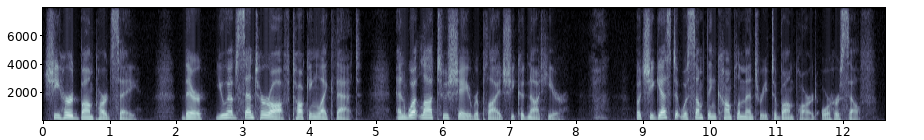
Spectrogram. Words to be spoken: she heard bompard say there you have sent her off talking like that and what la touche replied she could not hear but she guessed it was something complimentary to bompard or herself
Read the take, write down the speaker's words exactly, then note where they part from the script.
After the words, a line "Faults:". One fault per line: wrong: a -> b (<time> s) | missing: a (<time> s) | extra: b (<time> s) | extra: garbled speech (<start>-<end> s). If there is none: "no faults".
she heard bompard say there you have sent her off talking like that and what la touche replied she could not hear but she guessed it was something complimentary to bompard or herself
Faults:
no faults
